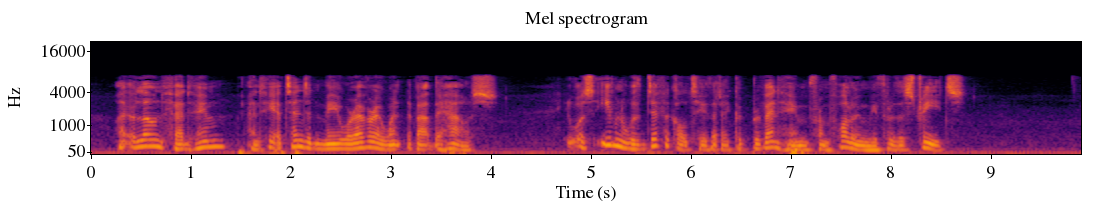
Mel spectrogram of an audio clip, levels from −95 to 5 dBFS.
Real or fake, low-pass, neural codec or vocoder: real; 7.2 kHz; none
